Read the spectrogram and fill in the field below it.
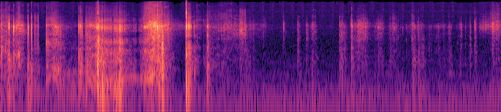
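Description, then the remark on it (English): Scissors snip several times in quick, crisp bursts during the first second, then fade to soft, faint rustling with no voices. “That's scissors.”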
